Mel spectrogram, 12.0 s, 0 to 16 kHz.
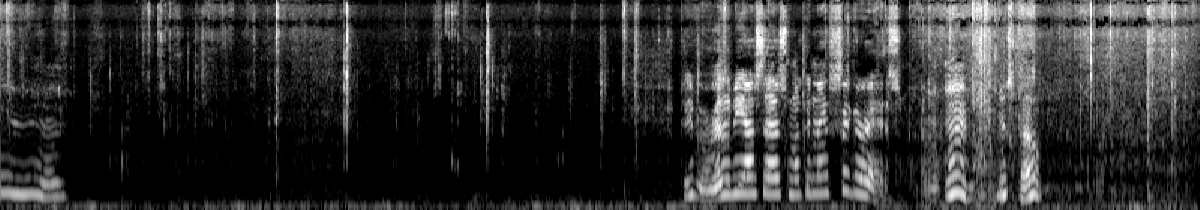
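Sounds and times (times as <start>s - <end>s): person chewing: 0.0s - 6.8s
low steady rumble: 0.0s - 12.0s.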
